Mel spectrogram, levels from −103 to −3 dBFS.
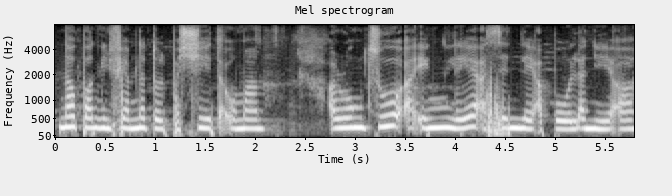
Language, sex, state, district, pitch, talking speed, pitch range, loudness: Mizo, female, Mizoram, Aizawl, 250 Hz, 205 wpm, 235-260 Hz, -12 LUFS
